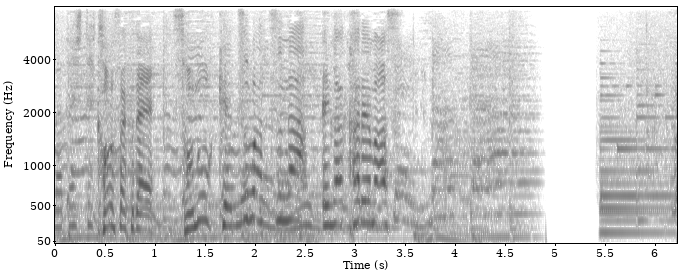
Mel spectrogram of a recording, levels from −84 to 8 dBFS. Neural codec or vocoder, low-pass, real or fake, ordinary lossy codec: none; none; real; none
